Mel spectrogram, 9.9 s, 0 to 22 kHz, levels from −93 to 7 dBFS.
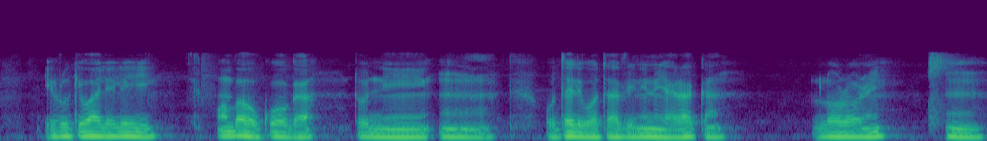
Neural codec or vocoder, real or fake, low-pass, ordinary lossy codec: none; real; 5.4 kHz; none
